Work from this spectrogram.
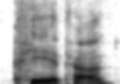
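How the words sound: It is said in a British accent.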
